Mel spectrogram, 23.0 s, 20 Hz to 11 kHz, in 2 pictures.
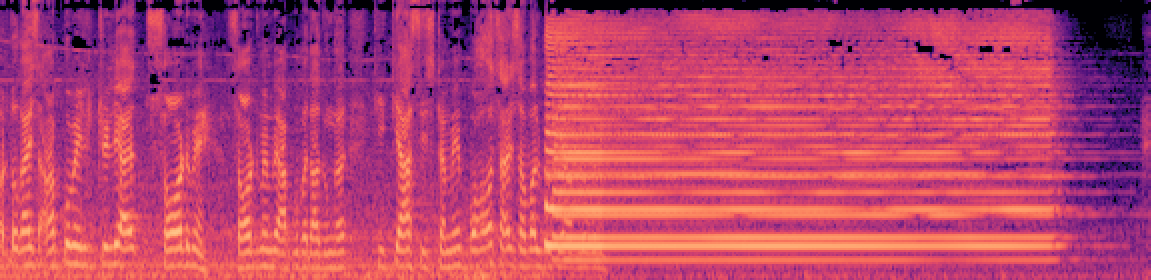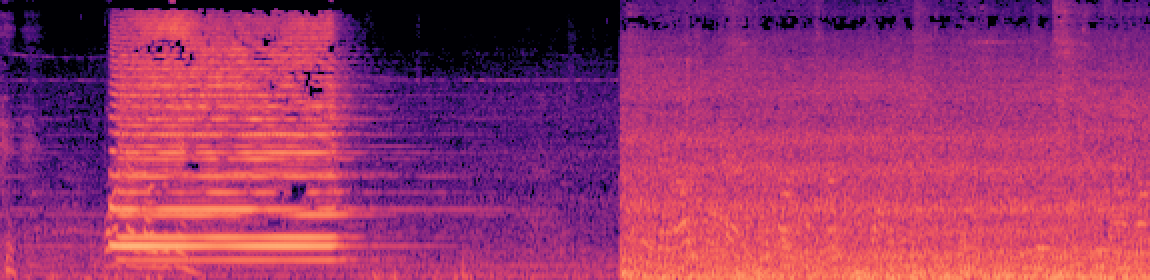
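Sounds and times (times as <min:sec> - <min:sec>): passing train running noise: 0:00.0 - 0:23.0
train horn blasts: 0:05.3 - 0:11.4, 0:12.5 - 0:16.4.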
